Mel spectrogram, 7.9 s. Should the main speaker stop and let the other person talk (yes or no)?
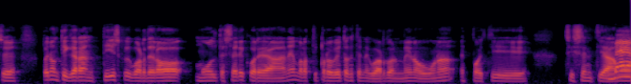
yes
